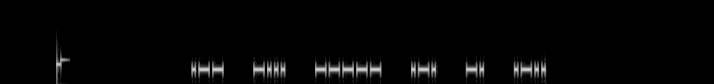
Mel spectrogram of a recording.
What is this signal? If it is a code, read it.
Morse code, heard as a keyed tone, about 36 wpm, spaced as for 20 wpm, 700 Hz. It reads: WB0RNL
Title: USA Call Signs - 3x Character Spacing - 35wpm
